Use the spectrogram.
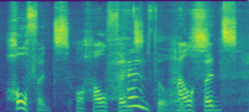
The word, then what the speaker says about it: Halfords: How we pronounced Halfords or Halfords. Halfords.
